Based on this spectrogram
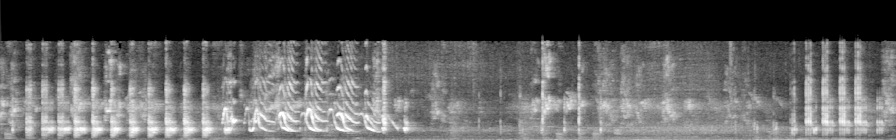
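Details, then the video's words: White-vented myna (jalak kebo) singing, used as a lure song: a run of rapid harsh chattering notes, then a series of looping whistled phrases, a quieter gap, and more clipped chatter toward the end. "Suara Gacor Jalak Kebo Untuk Pancingan"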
